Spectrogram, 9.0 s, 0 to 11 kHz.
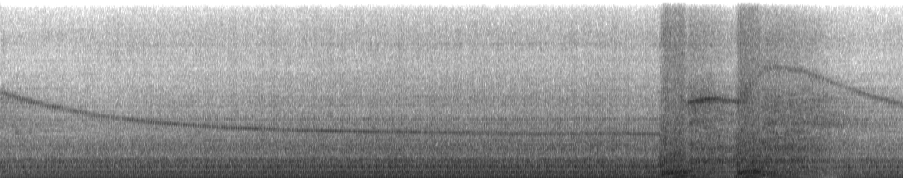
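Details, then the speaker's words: Cummins 24-valve diesel running again after restart trouble: steady, even clatter with smooth low rumble and two short throttle blips settling straight back; healthy idle. "So the 24 valve is alive once again. So had a little trouble starting it up, and honestly, it was all my fault."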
